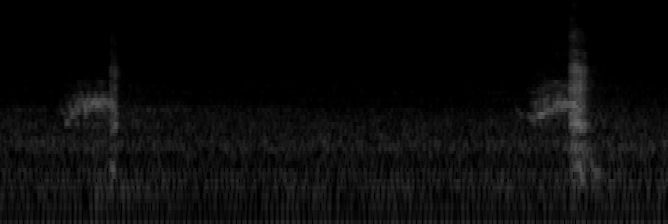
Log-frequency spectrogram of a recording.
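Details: Two separate noisy breaths, each with a whistling, musical edge; wheezing in an animal.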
